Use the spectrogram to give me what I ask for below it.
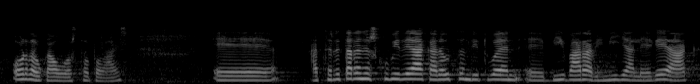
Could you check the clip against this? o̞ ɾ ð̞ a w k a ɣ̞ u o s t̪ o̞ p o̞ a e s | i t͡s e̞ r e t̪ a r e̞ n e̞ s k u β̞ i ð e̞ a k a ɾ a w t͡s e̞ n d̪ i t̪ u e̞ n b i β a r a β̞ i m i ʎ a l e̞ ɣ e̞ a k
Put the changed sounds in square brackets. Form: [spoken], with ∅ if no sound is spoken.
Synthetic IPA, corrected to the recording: o̞ ɾ ð̞ a w k a ɣ̞ u o s t̪ o̞ p o̞ a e s | [a] t͡s e̞ r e t̪ a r e̞ n e̞ s k u β̞ i ð e̞ a k a ɾ a w t͡s e̞ n d̪ i t̪ u e̞ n b i β a r a β̞ i m i ʎ a l e̞ ɣ e̞ a k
